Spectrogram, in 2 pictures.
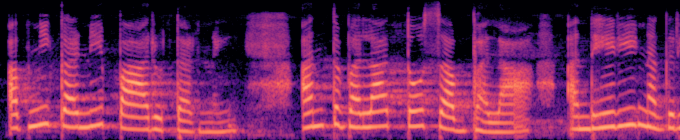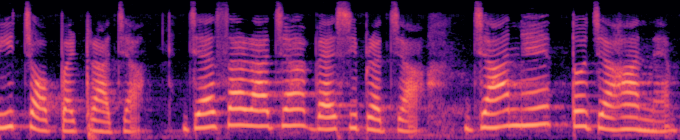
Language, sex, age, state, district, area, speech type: Hindi, female, 18-30, Madhya Pradesh, Betul, rural, spontaneous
